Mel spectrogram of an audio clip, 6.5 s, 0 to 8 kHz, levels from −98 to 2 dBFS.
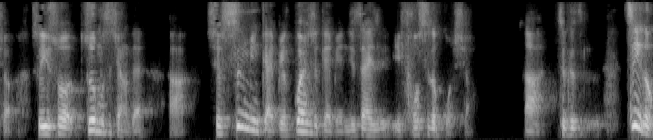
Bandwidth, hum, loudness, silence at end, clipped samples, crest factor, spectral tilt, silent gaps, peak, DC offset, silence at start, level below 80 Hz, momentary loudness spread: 7.6 kHz; none; -28 LUFS; 0 s; under 0.1%; 20 dB; -3.5 dB/octave; none; -8 dBFS; under 0.1%; 0 s; -74 dBFS; 17 LU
